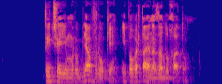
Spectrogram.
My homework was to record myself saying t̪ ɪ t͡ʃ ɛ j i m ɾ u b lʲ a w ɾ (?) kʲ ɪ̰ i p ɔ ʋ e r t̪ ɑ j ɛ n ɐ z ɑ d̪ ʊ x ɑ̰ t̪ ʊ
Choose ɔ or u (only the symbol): u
